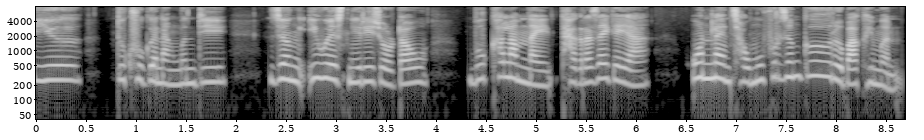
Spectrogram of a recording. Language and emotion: Bodo, sad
